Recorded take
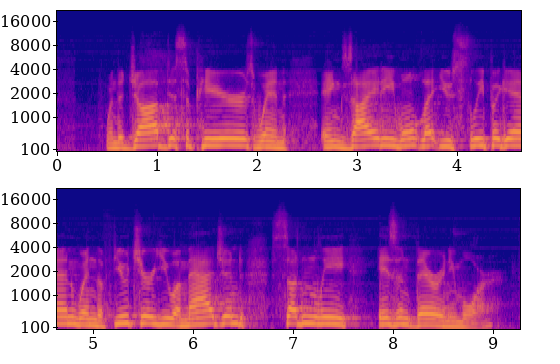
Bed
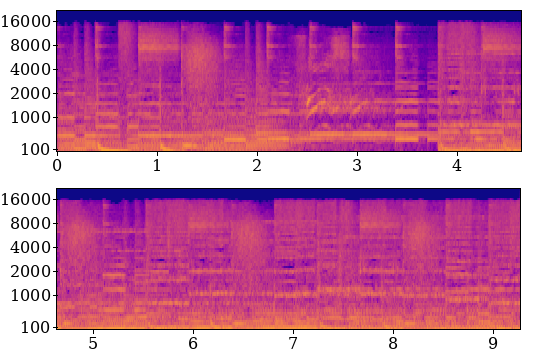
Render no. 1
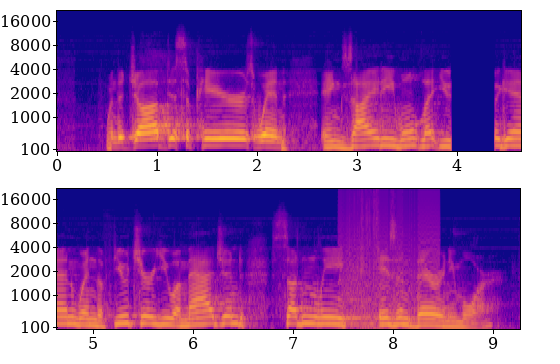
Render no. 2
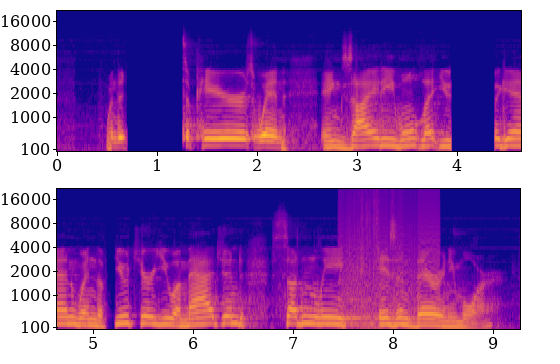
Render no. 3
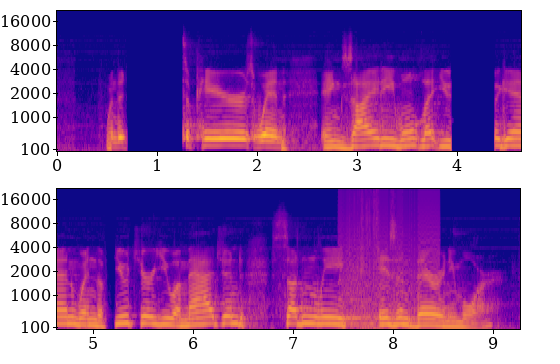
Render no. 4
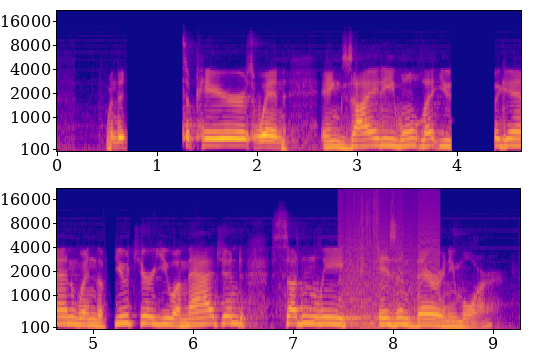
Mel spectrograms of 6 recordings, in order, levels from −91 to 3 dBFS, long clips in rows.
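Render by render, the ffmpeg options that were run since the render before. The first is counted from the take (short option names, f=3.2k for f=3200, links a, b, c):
-filter_complex "[0:a]asettb=1/sr,asplit=3[a][b][c];[a]atrim=end=0.544[d];[b]atrim=start=0.54:end=2.25,asetpts=PTS-STARTPTS,afade=t=in:d=0.004:c=qsin,afade=t=out:st=1.706:d=0.004:c=qsin,highpass=f=480:t=q:w=4.3[e];[c]atrim=start=2.246[f];[d][e]acrossfade=d=0.004:c1=hsin:c2=qsin[g];[g][f]acrossfade=d=0.004:c1=qsin:c2=hsin,asettb=1/sr,asplit=3[h][i][j];[h]atrim=end=7.454[k];[i]atrim=start=7.45:end=8.47,asetpts=PTS-STARTPTS,afade=t=in:d=0.004:c=qsin,afade=t=out:st=1.016:d=0.004:c=qsin,aeval=exprs='val(0)+0.5*0.0335*sgn(val(0))':c=same[l];[j]atrim=start=8.466[m];[k][l]acrossfade=d=0.004:c1=hsin:c2=qsin[n];[n][m]acrossfade=d=0.004:c1=qsin:c2=hsin,asplit=3[o][p][q];[o]atrim=end=3.94,asetpts=PTS-STARTPTS,afade=t=out:st=3.936:d=0.004:c=hsin[r];[p]atrim=start=3.94:end=4.38,asetpts=PTS-STARTPTS,volume=0[s];[q]atrim=start=4.38,asetpts=PTS-STARTPTS,afade=t=in:d=0.004:c=hsin[t];[r][s][t]concat=n=3:v=0:a=1"
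-filter_complex "[0:a]asettb=1/sr,asplit=3[a][b][c];[a]atrim=end=2.164[d];[b]atrim=start=2.16:end=3.81,asetpts=PTS-STARTPTS,afade=t=in:d=0.004:c=qsin,afade=t=out:st=1.646:d=0.004:c=qsin,equalizer=f=5.4k:t=o:w=0.27:g=6.5[e];[c]atrim=start=3.806[f];[d][e]acrossfade=d=0.004:c1=hsin:c2=qsin[g];[g][f]acrossfade=d=0.004:c1=qsin:c2=hsin,asettb=1/sr,asplit=3[h][i][j];[h]atrim=end=4.934[k];[i]atrim=start=4.93:end=6.31,asetpts=PTS-STARTPTS,afade=t=in:d=0.004:c=qsin,afade=t=out:st=1.376:d=0.004:c=qsin,agate=range=-33dB:threshold=-25dB:ratio=3:release=100:detection=peak[l];[j]atrim=start=6.306[m];[k][l]acrossfade=d=0.004:c1=hsin:c2=qsin[n];[n][m]acrossfade=d=0.004:c1=qsin:c2=hsin,asplit=3[o][p][q];[o]atrim=end=0.7,asetpts=PTS-STARTPTS,afade=t=out:st=0.696:d=0.004:c=hsin[r];[p]atrim=start=0.7:end=1.26,asetpts=PTS-STARTPTS,volume=0[s];[q]atrim=start=1.26,asetpts=PTS-STARTPTS,afade=t=in:d=0.004:c=hsin[t];[r][s][t]concat=n=3:v=0:a=1"
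-af "lowshelf=f=110:g=5,bandreject=f=910:w=27"
-af "volume=3.5dB"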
